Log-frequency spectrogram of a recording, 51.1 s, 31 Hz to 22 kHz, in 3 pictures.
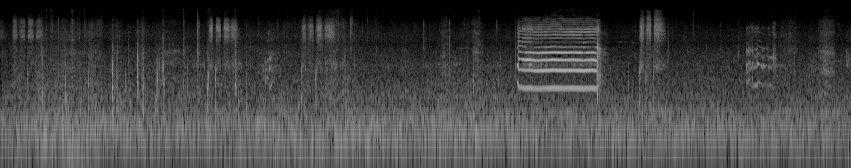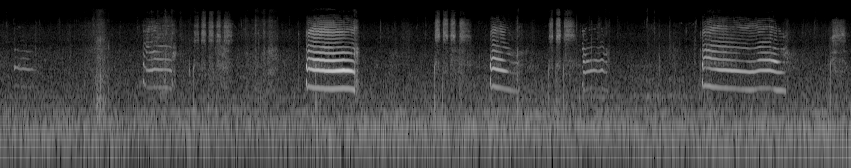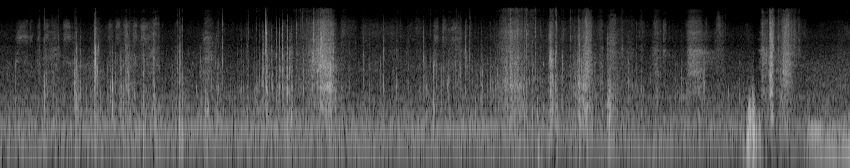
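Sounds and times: faint scuffs and clicks: 0:00.1 - 0:07.6
cats meowing: 0:10.3 - 0:12.1, 0:17.2 - 0:17.8, 0:19.8 - 0:20.6, 0:23.1 - 0:24.2, 0:26.8 - 0:27.6, 0:28.5 - 0:29.2, 0:31.0 - 0:32.8.

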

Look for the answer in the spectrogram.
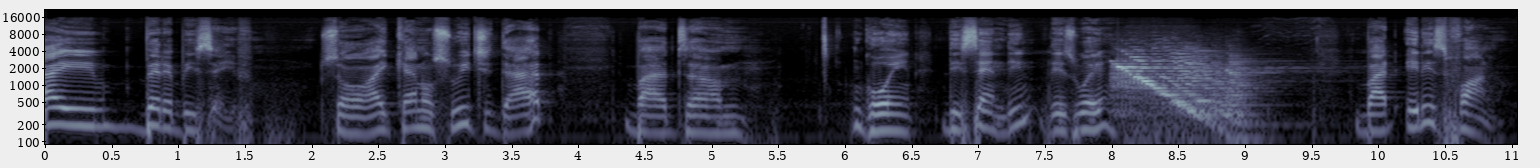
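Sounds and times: piano descending glissando: 0:08.0 - 0:09.6.

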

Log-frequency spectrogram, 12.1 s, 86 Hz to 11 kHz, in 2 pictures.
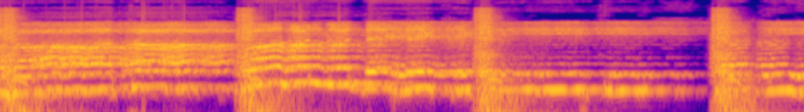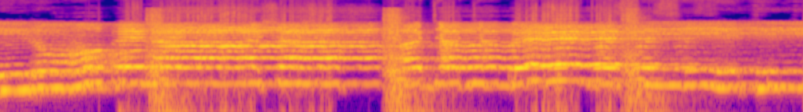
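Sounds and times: sharp thump: 0:00.0 - 0:00.4, 0:01.8 - 0:02.2, 0:03.6 - 0:04.1, 0:05.3 - 0:05.8, 0:07.1 - 0:07.6, 0:08.9 - 0:09.4, 0:10.7 - 0:11.1
voices chanting a lament: 0:00.0 - 0:12.0.

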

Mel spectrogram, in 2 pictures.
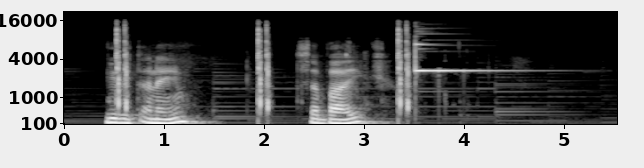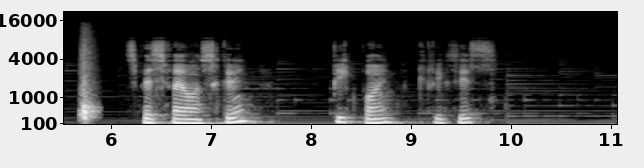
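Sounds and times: quick clicks: 0:03.3 - 0:03.5
notification bell ding: 0:03.4 - 0:04.9.

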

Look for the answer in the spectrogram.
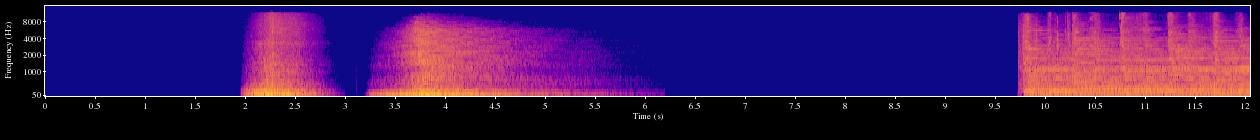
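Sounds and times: whoosh sound effects: 0:02.0 - 0:05.4
deep rumble: 0:03.3 - 0:05.4.

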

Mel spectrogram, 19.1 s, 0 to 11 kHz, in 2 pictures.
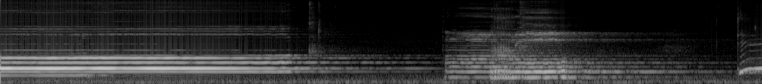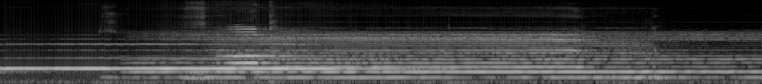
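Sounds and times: a cappella quartet singing chords: 0:00.0 - 0:04.5, 0:05.6 - 0:08.1, 0:09.3 - 0:19.0.

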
